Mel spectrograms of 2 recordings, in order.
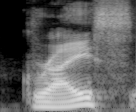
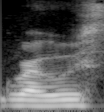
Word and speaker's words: Grouse: We know it's pronounced Grice, but it's actually pronounced grouse.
